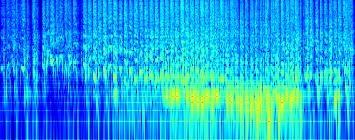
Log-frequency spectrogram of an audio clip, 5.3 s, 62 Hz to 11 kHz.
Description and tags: bln rub lng 03
Rubbing a balloon with the hands. This is a cropping of a sounds from pitx's "Globo" balloon samples. Normalized in ReZound. The original description: "It's the sound of a balloon flonded with the hand. Recorded with Shure 16A plugged in the PC. Sonido de un globo cuando se le pasa la mano por encima. Grabado con un micrófono Shure 16A enchufado en el PC."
